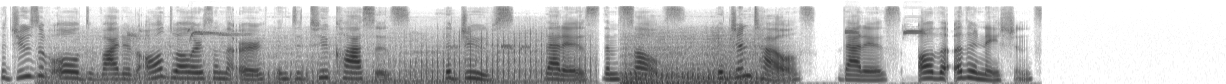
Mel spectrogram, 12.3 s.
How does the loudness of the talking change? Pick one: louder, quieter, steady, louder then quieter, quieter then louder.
steady.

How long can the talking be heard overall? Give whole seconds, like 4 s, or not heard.
10 s.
